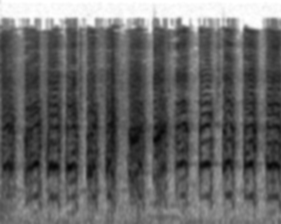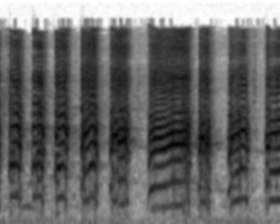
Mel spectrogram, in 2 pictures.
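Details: Junglefowl hen producing a run of regular loud clucks, then a long wavering squawk and a final cluck.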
